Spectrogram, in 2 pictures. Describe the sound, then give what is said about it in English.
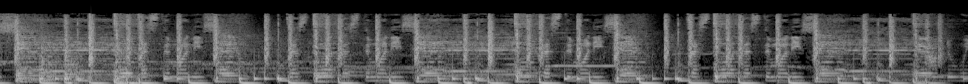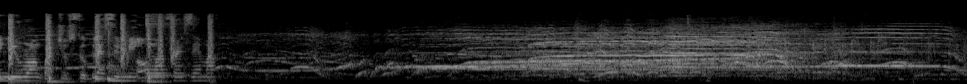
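A crowd claps and cheers loudly over a pounding musical beat at testimony time, welcoming a man up to speak, then the applause fades into scattered voices and murmured chatter from the gathered people. “So I want you to clap your hands one more time and welcome our brother”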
